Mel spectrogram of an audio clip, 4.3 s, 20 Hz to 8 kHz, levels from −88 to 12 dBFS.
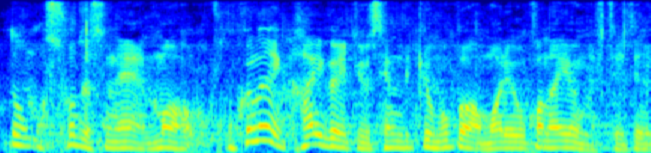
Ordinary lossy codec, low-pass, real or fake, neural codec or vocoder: none; none; fake; codec, 16 kHz, 4.8 kbps, FACodec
